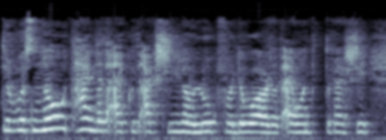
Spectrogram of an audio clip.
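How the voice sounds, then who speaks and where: High in pitch, a woman speaks with fairly even intonation. Noticeable background noise can be heard. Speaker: psychotherapist and author. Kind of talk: casual talk to camera. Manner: halting, many fillers.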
